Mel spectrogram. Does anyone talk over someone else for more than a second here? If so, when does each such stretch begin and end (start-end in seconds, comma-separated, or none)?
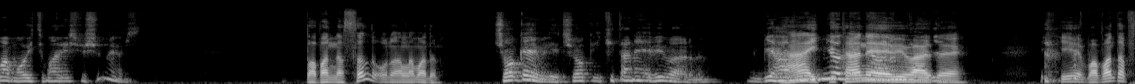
7.7-9.6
